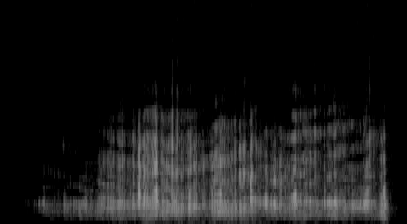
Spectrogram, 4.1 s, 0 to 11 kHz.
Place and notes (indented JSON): {
  "title": "Niederrieden, Deutschland - Table Tennis Ball across Table",
  "date": "2012-09-12 08:00:00",
  "description": "A table tennis ball rolling across table",
  "latitude": "48.05",
  "longitude": "10.20",
  "altitude": "654",
  "timezone": "Europe/Berlin"
}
